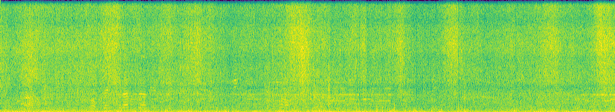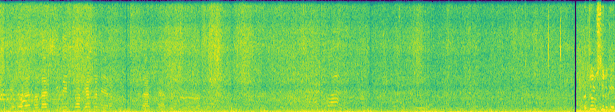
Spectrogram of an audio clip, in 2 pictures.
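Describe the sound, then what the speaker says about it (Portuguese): Strong wind buffets the microphone aboard a daytime sightseeing cruise boat on the Seine in Paris, a constant roaring rush with water and engine noise beneath and occasional voices. "Está muito frio e muito vento."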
